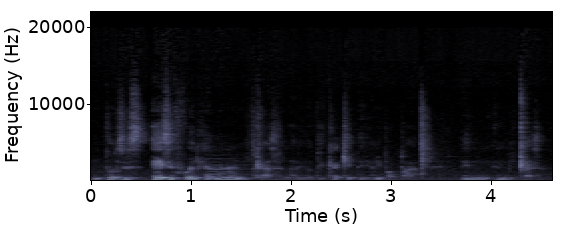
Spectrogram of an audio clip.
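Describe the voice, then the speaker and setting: A man's voice: medium pitch, steady tone, fairly quick, recorded from a distance, background noise. A middle-aged man, answering interview questions in a wry, self-deprecating way. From Colombia. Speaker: guest songwriter. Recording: roomy, off-mic sound.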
